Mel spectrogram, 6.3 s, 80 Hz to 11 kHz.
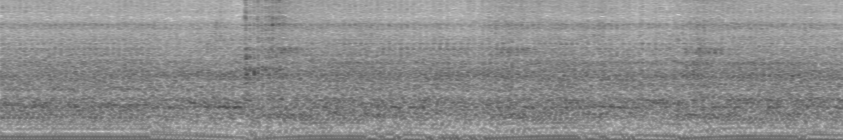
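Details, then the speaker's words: Kohler Magnum 20 single-cylinder on a Wizard mower, first start after repairs: steady chugging whose pitch wavers and dips every second or so; hunting, uneven running, owner plans to adjust it. "Enough of that noise, right? I'll get it adjusted."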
